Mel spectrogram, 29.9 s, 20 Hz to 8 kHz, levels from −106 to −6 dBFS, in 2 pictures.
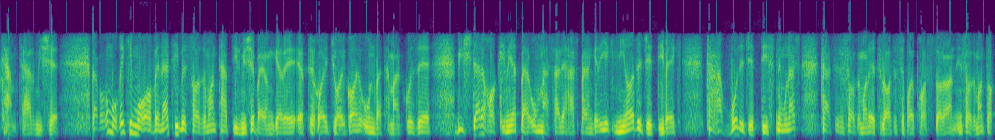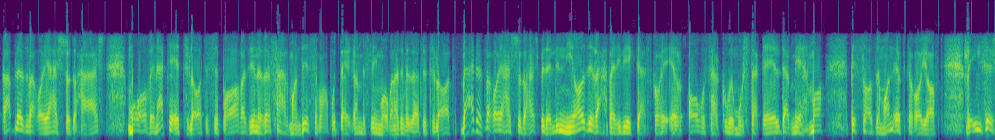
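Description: Throughout, the resampler restarted on every block, converting each 250 ms block in isolation, which fits a change from 24 kHz to 16 kHz. Each block edge lacks its real neighbouring samples, leaving a regular tick at 4 Hz, heard only while sound plays.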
